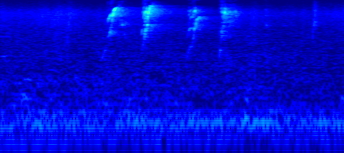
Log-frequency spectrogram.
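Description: A baby monkey squeaks shrilly several times, close by.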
